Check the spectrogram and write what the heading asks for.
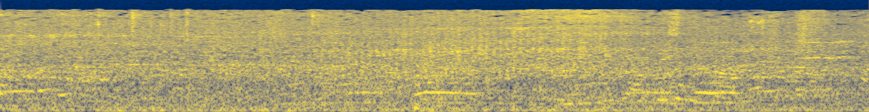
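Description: Crowd chatter, many voices talking at once with no single speaker standing out, over a steady low rumble.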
